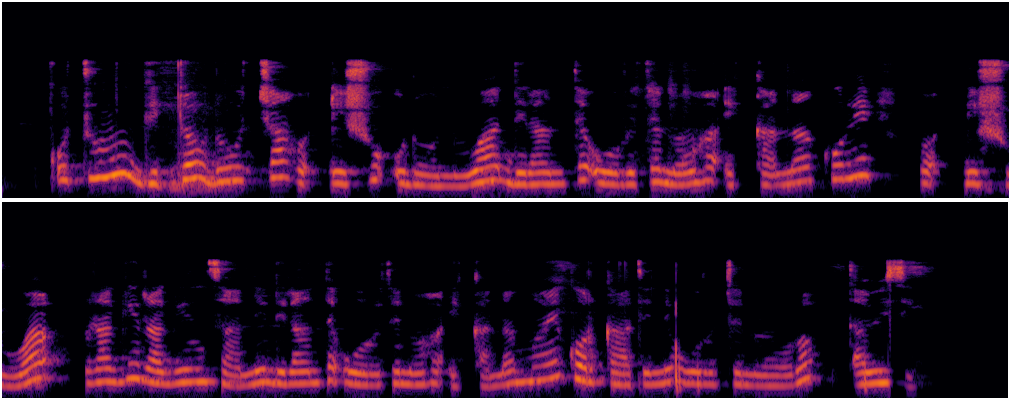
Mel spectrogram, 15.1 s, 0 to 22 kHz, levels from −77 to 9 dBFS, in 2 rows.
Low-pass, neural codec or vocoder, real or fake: 7.2 kHz; none; real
